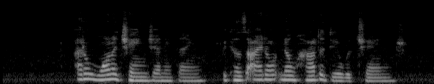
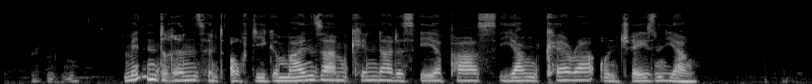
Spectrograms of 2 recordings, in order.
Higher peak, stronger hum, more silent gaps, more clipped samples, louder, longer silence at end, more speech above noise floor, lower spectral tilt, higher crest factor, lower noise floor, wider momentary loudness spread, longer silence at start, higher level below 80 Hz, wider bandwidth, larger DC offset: second, -14 dBFS vs -6 dBFS; neither; neither; neither; second, -32 LUFS vs -24 LUFS; second, 0.3 s vs 1.15 s; second, 29 dB vs 39 dB; about the same, -6.5 dB/octave vs -5.5 dB/octave; about the same, 18 dB vs 18 dB; about the same, -60 dBFS vs -63 dBFS; about the same, 12 LU vs 13 LU; first, 0.75 s vs 0.3 s; second, -66 dBFS vs -56 dBFS; about the same, 12.5 kHz vs 11.5 kHz; neither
